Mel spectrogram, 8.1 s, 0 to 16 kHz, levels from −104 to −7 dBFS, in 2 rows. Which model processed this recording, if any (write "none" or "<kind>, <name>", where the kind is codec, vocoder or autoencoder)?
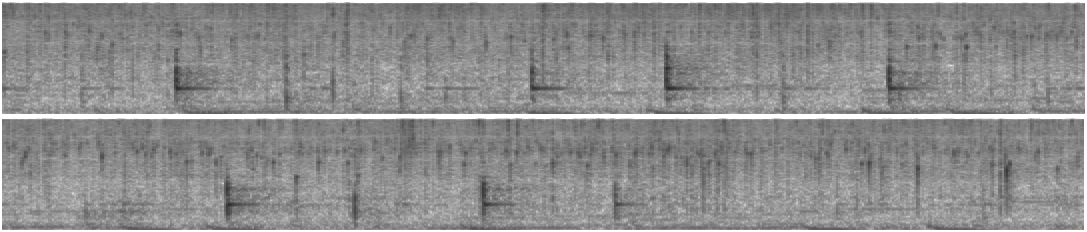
none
